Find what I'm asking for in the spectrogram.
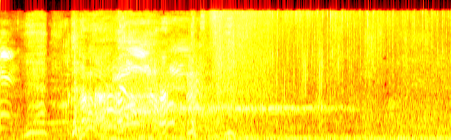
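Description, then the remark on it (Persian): A loud, rumbling explosion bursts in and its roar rolls on for several seconds, with a brief voice-like chuckle over the start. “بچه ها، این میز واقعا خوب ساخته شده، ولی من فکر نکنم بتونه یه انفجار دیگر رو تحمل کنه.”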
